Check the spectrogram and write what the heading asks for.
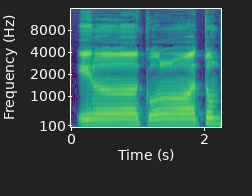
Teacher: یہاں نون ساکن ہے اور نون ساکن کے بعد کاف ہے، تو یہاں بھی اخفا کیجیے گا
